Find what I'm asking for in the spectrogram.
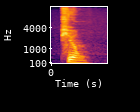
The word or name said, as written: pion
